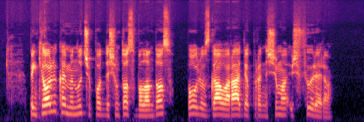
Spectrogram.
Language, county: Lithuanian, Telšiai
